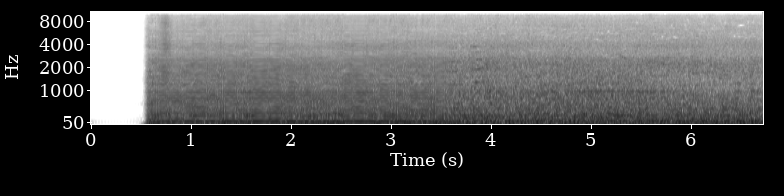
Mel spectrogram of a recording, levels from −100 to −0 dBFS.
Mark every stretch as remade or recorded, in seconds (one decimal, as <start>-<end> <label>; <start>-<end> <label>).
0.0-3.6 remade; 3.6-6.7 recorded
